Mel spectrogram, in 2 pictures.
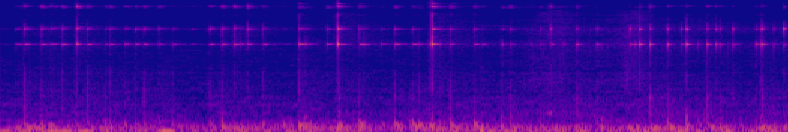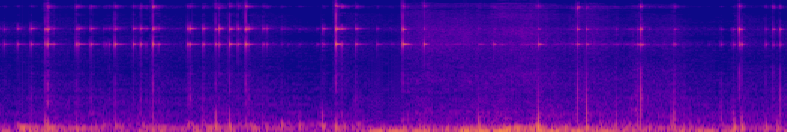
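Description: An upright, hollow amber glass wine bottle, its fill level not visible, is tapped with short fingernails and fingertips. The result is a quick, uneven stream of light clicks and clinks, each ringing with bright glassy tones over a steady low rumble. The taps grow slightly louder toward the end.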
